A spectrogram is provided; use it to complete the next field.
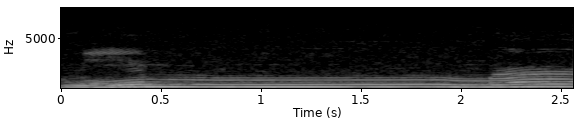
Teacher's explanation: Jadi setiap ada nun bertasydid atau mim bertasydid dinamakan gunnah musyaddadah. Jadi dengungnya dilamakan.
